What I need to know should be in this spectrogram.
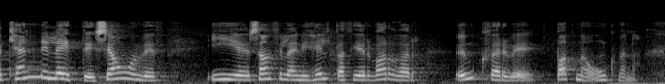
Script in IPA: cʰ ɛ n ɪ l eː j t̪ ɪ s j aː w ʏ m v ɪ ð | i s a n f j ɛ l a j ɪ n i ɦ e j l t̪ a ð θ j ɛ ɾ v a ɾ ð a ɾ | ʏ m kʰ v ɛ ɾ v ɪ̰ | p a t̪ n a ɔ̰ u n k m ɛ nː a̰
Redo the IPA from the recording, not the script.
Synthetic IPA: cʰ ɛ nː ɪ l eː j t̪ ɪ s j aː w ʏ m v ɪ ð | i s a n f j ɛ l a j ɪ n i ɦ e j l t̪ a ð θ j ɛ ɾ v a ɾ ð a ɾ | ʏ m kʰ v ɛ ɾ v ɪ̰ | p a t̪ n a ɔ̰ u ŋ k m ɛ nː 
